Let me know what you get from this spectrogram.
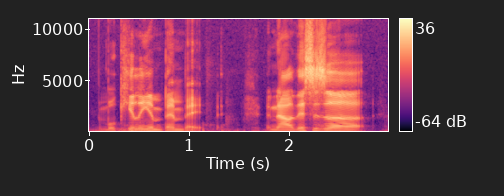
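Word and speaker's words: Mokele-mbembe: called the mokilian bembe i know how to say it and that's the correct name mokillian bembay and now this is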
